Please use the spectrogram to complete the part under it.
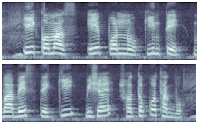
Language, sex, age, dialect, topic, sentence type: Bengali, male, 18-24, Rajbangshi, agriculture, question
